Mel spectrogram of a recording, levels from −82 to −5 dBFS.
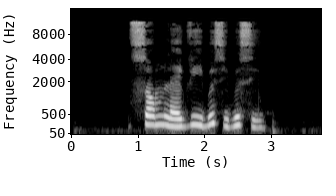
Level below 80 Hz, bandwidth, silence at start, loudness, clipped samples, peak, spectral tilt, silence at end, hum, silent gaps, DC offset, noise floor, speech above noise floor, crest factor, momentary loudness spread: -62 dBFS; 12 kHz; 0.9 s; -21 LUFS; under 0.1%; -6 dBFS; -4.5 dB/octave; 0.85 s; none; none; under 0.1%; -73 dBFS; 52 dB; 18 dB; 7 LU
